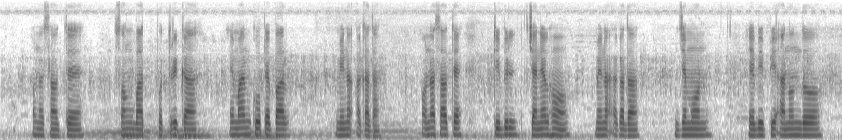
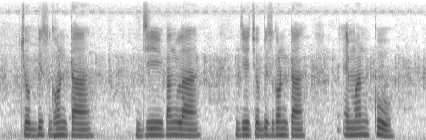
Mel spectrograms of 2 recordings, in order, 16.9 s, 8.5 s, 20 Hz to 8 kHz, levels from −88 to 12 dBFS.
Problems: constant background noise, background conversations at intervals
